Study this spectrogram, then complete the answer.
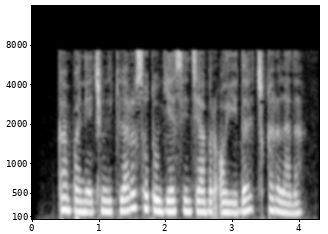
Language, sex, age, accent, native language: Uzbek, female, 18-24, Toshkent shahri, Uzbek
